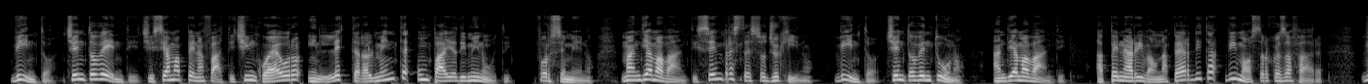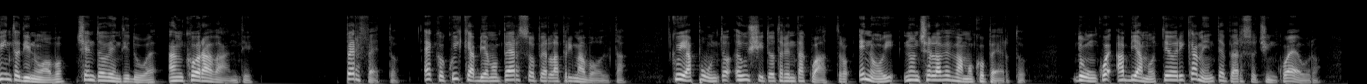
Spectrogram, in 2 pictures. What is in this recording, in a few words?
ITALIAN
